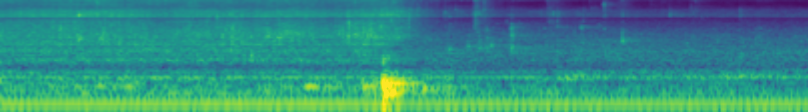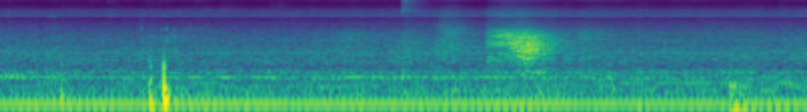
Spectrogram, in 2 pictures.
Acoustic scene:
restroom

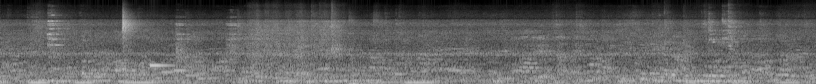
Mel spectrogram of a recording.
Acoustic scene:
crowded indoor space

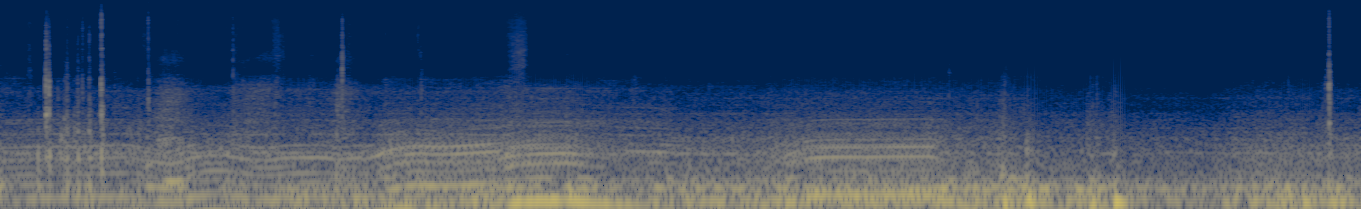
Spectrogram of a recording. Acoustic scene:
car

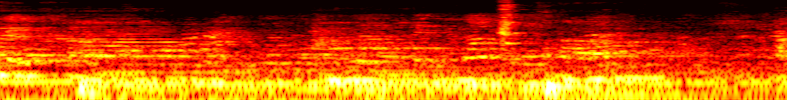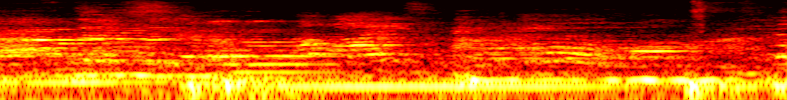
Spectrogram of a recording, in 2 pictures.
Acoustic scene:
cafe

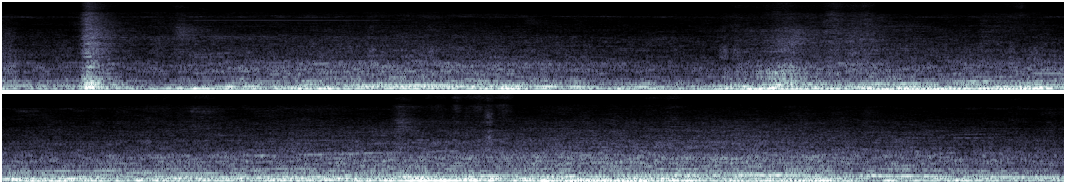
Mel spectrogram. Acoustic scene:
bus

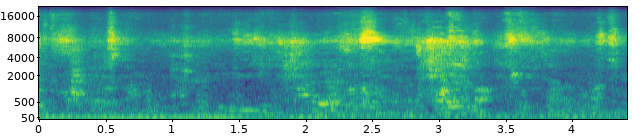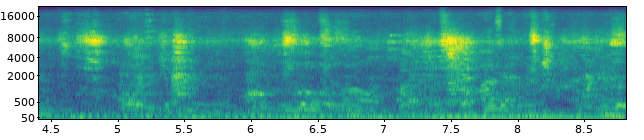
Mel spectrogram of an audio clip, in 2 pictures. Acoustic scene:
restaurant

